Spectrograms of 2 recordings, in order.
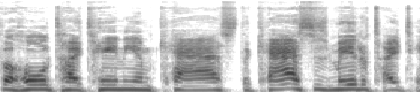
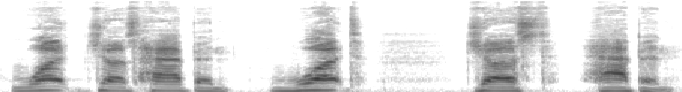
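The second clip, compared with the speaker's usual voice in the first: slow, stunned and lost; dazed; 6 semitones lower, much slower than usual. Retold or imitated. Roman sitting dazed after the Usos turn on him, stunned and slow. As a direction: mumble it like you just got knocked silly. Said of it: "in, like, a daze".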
